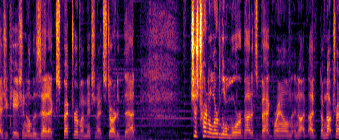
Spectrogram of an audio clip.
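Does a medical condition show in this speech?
No.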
